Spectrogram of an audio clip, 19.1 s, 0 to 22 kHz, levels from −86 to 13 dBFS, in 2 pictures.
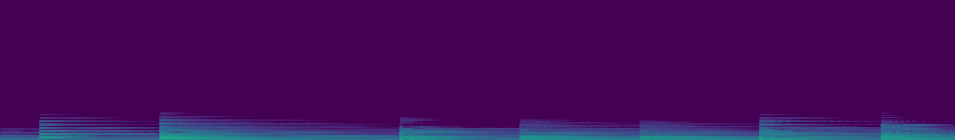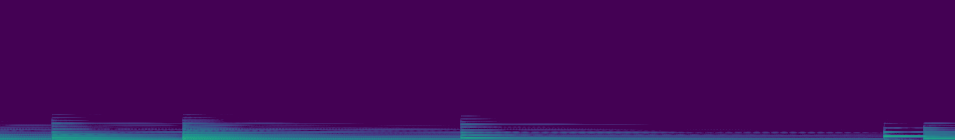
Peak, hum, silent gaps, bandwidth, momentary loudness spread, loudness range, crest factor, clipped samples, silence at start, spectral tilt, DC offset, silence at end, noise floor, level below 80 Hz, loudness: -18 dBFS; none; none; 4.3 kHz; 19 LU; 10 LU; 20 dB; under 0.1%; 0 s; -8 dB/octave; under 0.1%; 0 s; -62 dBFS; -70 dBFS; -37 LUFS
